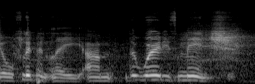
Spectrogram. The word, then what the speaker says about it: mensch: The word is mensch. It rhymes with bench.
